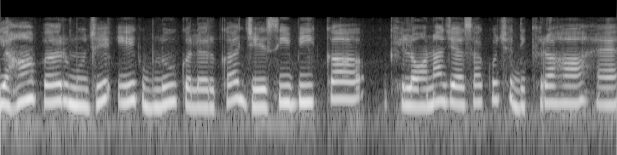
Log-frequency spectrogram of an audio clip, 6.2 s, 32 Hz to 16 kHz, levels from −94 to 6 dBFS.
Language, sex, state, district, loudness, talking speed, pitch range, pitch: Hindi, female, Bihar, West Champaran, -16 LUFS, 145 wpm, 240-275 Hz, 260 Hz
